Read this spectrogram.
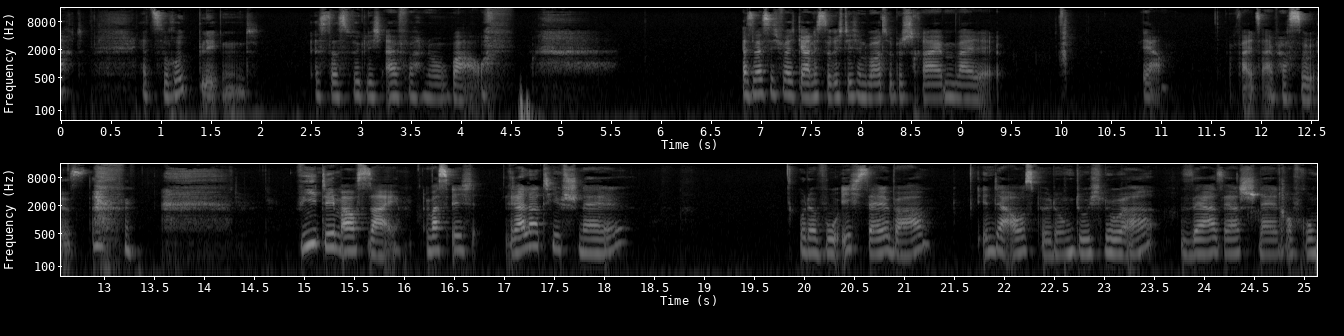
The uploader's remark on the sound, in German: Normalerweise hätte ich die Aufnahme vielleicht nochmal gemacht, weil ich vergessen habe, meine Benachrichtigungen am PC auszuschalten und sie im Hintergrund zu hören sind. Normalerweise hätte ich mir auch vielleicht erstmal ein gescheites Mikrofon besorgt, statt einfach mein Handy für die Aufnahme zu nehmen.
